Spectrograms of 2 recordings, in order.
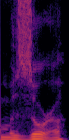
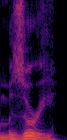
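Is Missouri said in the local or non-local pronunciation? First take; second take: local; non-local. First: The name is said in the local pronunciation. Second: The name is said in a non-local pronunciation.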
